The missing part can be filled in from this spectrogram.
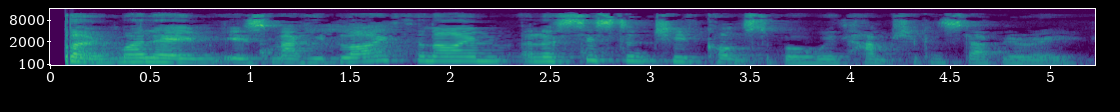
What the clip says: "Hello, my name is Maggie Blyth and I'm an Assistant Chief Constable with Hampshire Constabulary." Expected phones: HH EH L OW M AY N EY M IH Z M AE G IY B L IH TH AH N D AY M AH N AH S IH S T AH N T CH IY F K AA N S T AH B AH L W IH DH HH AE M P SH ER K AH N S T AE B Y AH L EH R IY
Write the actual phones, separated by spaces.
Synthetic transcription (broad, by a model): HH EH L OW M AY N EY M IH Z M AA G IY B L IH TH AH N AY M AH N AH S IH S T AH N CH IY F K AA N S T AH B AH L W IH DH HH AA M P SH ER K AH N S T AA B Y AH R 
